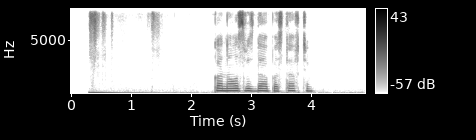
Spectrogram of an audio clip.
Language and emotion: Russian, neutral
